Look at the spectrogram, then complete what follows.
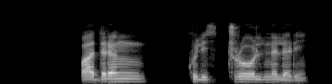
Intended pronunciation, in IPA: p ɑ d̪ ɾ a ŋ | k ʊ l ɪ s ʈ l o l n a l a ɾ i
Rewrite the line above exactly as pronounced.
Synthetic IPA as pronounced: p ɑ d̪ ɾ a ŋ | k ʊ l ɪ s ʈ ɾ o l n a l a ɾ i

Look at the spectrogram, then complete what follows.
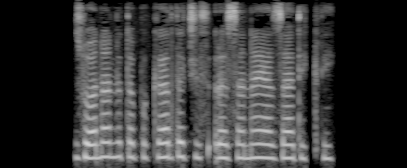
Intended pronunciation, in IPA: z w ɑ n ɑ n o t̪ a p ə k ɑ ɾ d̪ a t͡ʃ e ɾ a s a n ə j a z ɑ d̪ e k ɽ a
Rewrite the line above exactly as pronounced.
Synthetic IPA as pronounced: z w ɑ n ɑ n o t̪ a p ə k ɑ ɾ d̪ a t͡ʃ e ɾ a s a n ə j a z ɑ d̪ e k ɽ i

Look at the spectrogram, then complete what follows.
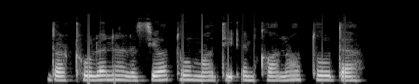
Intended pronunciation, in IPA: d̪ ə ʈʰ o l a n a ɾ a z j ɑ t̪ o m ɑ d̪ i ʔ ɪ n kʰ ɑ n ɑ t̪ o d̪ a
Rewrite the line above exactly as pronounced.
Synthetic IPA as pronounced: d̪ ɑ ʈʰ o l a n a l a z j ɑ t̪ o m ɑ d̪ i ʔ ɪ m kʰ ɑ n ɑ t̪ o d̪ a

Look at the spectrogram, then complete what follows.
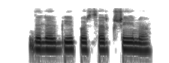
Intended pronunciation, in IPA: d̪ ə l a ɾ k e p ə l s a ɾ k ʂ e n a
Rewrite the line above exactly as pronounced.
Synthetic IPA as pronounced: d̪ ə l a ɾ ɡ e p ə ɾ s a ɾ k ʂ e n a

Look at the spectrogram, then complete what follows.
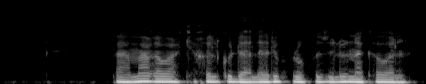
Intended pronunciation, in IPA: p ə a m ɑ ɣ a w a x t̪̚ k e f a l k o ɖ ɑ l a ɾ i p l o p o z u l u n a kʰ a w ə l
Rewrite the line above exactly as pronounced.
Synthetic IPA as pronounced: p ə a m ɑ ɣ a w a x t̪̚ k e x a l k o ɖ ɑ l a ɾ i p ɾ o p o z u l u n a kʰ a w ə l

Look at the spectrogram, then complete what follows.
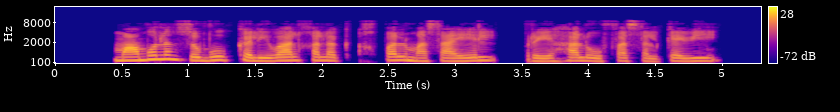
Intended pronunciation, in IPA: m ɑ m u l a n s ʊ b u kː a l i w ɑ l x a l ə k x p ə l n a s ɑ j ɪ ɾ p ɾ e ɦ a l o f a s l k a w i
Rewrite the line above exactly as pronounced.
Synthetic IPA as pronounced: m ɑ m u l a n s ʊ b u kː a l i w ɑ l x a l ə k x p ə l m a s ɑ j ɪ l p ɾ e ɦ a l o f a s l k a w i

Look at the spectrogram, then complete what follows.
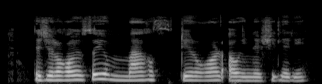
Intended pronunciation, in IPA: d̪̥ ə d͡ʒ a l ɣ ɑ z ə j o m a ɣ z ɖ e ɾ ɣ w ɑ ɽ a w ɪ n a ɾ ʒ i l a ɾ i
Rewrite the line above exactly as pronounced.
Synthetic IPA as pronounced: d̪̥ ə d͡ʒ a l ɣ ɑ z ə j o m a ɣ z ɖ e ɾ ɣ w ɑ ɽ a w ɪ n a ɾ ʒ i l a ɾ i

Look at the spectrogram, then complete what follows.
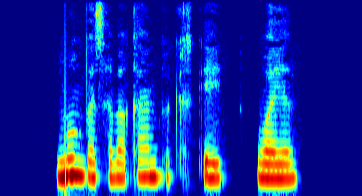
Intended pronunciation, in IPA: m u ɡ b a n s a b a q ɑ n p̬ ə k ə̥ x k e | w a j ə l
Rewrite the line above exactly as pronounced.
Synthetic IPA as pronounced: m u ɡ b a s a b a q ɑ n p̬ ə k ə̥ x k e | w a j ə l

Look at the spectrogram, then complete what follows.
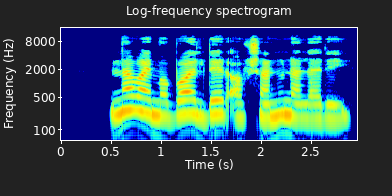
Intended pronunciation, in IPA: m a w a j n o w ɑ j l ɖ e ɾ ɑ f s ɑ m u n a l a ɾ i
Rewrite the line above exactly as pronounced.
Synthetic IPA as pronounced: n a w a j m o b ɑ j l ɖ e ɾ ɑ f ʃ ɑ n u n a l a ɾ i

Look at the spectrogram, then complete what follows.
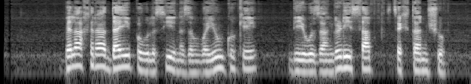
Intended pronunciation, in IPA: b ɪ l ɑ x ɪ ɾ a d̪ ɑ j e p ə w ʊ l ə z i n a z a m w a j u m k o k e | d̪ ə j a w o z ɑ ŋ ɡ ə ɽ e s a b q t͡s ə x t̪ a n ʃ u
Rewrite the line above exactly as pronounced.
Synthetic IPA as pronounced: b ɪ l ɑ x ɪ ɾ a d̪ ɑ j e p ə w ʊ l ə s i n a z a m w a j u ŋ k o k e | d̪ ə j a w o z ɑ ŋ ɡ ə ɽ i s a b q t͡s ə x t̪ a n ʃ u

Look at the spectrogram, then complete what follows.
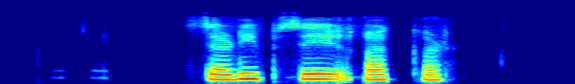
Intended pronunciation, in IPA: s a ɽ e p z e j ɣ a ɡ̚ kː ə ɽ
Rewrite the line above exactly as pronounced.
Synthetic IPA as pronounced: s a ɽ i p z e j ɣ a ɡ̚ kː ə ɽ

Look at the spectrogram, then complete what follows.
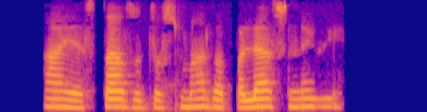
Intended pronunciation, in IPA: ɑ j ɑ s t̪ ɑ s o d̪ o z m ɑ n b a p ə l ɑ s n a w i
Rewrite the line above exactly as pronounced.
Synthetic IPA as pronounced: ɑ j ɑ s t̪ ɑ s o d̪ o s m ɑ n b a p ə l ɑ s n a w i

